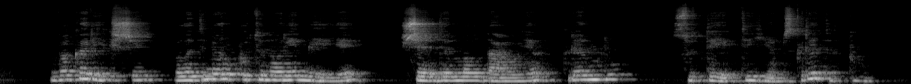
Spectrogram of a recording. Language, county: Lithuanian, Marijampolė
